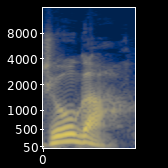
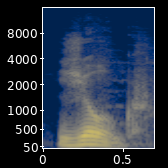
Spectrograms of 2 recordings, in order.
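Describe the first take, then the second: First: The word ends with a final vowel sound. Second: The word ends on a consonant, no vowel. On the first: The speaker calls it wrong. "Instead of yoga" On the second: The speaker calls it right. "start saying yog"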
